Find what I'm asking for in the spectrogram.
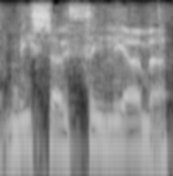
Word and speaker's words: mesothelioma: We've been speaking about the dangers of asbestos and how just a tiny speck of it can cause the cancer mesothelioma.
